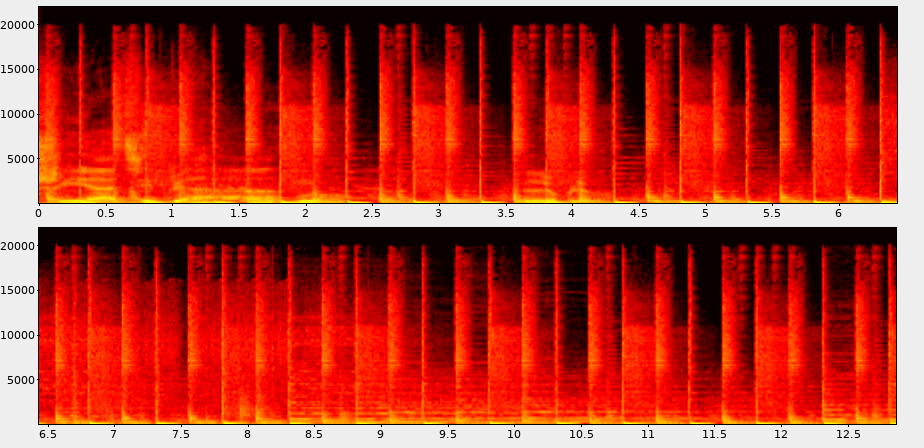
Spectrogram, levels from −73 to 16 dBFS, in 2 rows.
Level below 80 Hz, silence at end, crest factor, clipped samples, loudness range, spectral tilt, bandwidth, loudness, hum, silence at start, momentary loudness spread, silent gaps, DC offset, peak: -18 dBFS; 0 s; 12 dB; under 0.1%; 2 LU; -4.5 dB/octave; over 20 kHz; -13 LUFS; none; 0 s; 5 LU; none; under 0.1%; 0 dBFS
